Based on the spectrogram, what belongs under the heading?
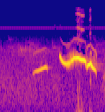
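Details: Common blackbird singing in the morning by a watering hole: a short rising whistled note, then a longer mellow fluting warble that wavers and ends in a falling slur.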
